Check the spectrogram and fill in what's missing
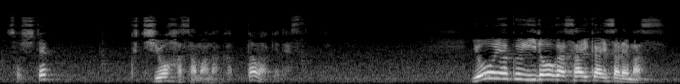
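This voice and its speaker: A man delivers a sermon, talking through a Bible passage in an explanatory manner with many small fillers. His voice sits a little high and swings widely in pitch, with a mellow, warm tone. A faint hum of room ambience lies under him. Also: wildly swooping pitch, a little slow. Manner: gentle explanatory preaching with frequent fillers. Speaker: pastor.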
